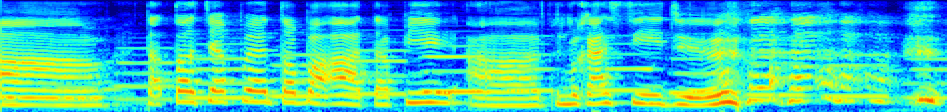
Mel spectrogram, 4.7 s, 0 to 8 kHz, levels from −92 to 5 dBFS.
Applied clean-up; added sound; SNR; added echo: none; Wind instrument, woodwind instrument; 10 dB; none.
